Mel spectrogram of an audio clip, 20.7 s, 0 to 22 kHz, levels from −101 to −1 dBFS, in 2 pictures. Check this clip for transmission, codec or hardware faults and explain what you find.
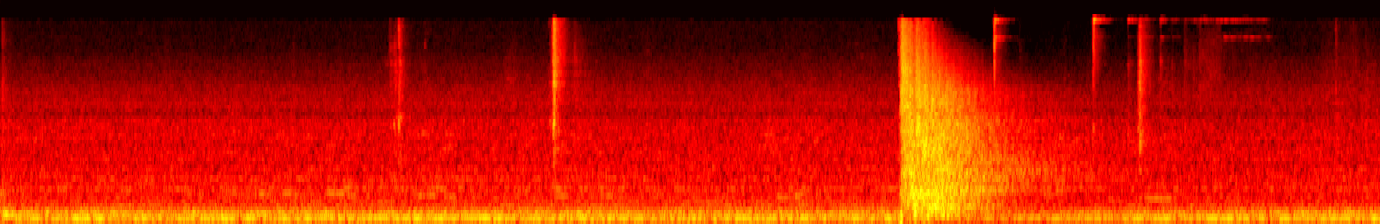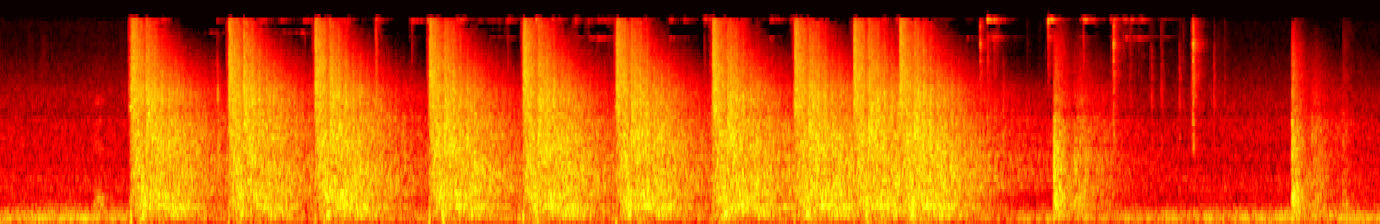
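No transmission, codec or hardware faults turn up anywhere in this clip.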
